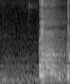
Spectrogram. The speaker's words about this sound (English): sorry, I'll keep coughing. I got tested. I do not have COVID. I'm just normal cough, I guess.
